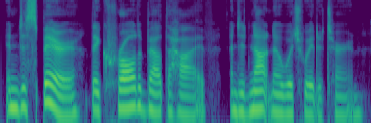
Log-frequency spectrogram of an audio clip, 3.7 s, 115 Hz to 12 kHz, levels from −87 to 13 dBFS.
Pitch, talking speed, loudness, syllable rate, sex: 180 Hz, 240 wpm, -18 LUFS, 5.5 syllables/s, female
